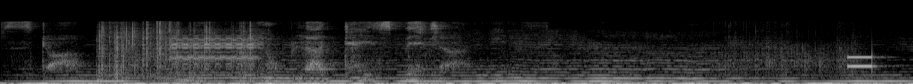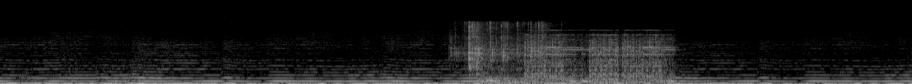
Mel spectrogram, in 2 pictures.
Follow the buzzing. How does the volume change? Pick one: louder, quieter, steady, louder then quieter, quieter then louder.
quieter.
